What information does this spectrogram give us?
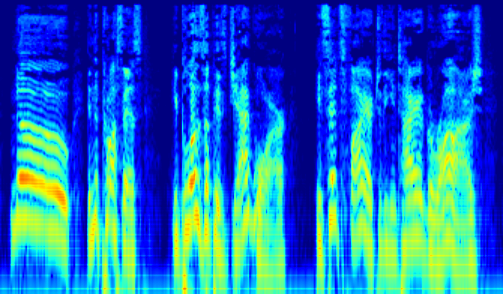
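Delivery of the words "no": loud high-pitched shouting. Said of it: "he yells out".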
